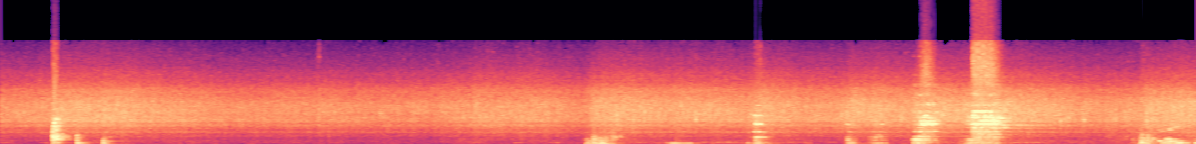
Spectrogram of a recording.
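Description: Large prawns frying in very hot oil for vindaloo, a loud continuous sizzle and hiss with scattered clacks and scrapes as they are moved and turned in the pan.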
